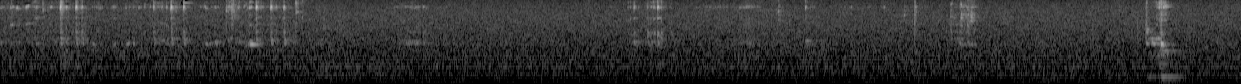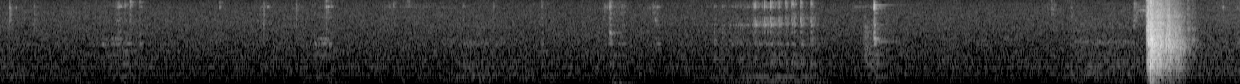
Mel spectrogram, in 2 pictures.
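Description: Faint, scattered small clicks and ticks of a whip finish tool and thread being wrapped around the head of a fly tied in a vise, with a sharper click right at the end.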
